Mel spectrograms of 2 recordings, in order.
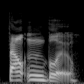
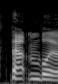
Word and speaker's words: Fontainebleau: Blue it should be Fountain blow it's another I know it's it's so confusing but it's uh they pronounce it Fountain Blue Fountain Blue okay and yeah I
